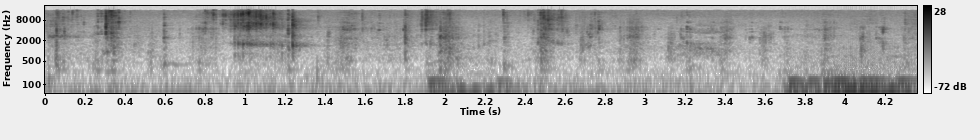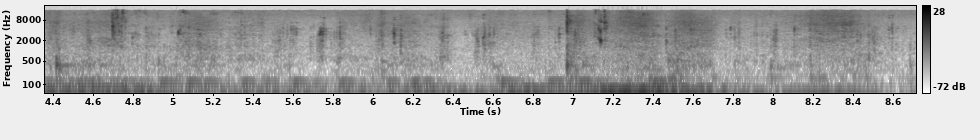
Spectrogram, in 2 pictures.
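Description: Close-miked crunchy chewing of battered fried shrimp: many short, crisp crackles, with a low rumble from about four seconds in.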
